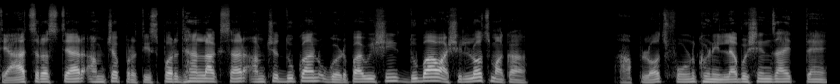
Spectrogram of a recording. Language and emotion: Goan Konkani, fearful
